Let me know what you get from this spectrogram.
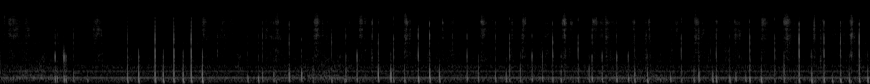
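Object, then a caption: Plastic smartphone keyboard keys. Fast two-thumb typing on the backlit plastic keyboard of a BlackBerry Priv smartphone gives a dense run of quick, dry clicks. They are set over a faint steady hum, and a slight camera shake comes at the end.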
